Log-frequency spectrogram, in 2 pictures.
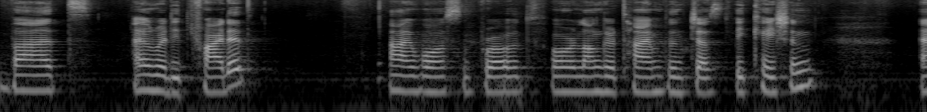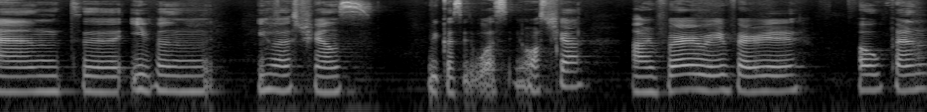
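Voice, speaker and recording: On a very clean recording with a silent background, the speech runs at a fairly slow pace with monotone, flat intonation, very even loudness, and long, frequent pauses. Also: woman, fairly low pitch for a woman. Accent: Polish. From Poland. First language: Polish. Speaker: interviewee. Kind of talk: interview.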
